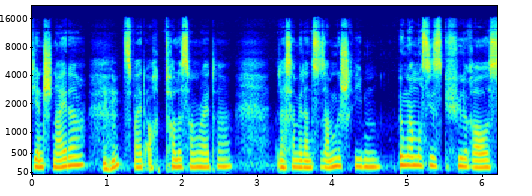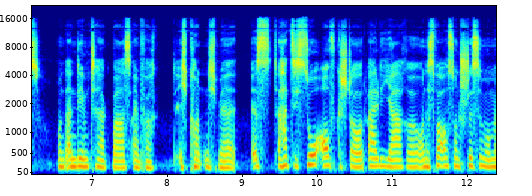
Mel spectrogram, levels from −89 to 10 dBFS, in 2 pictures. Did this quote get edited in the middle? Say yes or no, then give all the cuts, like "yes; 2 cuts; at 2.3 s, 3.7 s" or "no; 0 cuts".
no; 0 cuts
